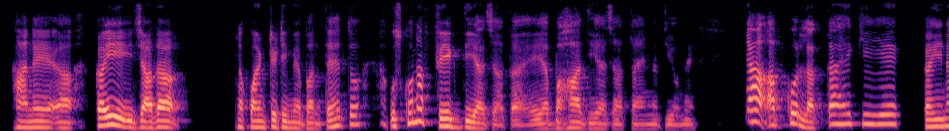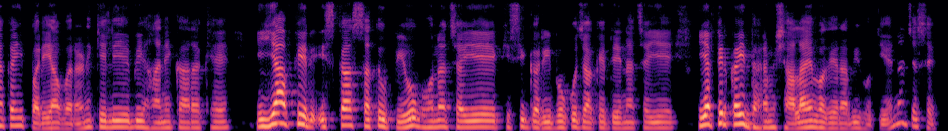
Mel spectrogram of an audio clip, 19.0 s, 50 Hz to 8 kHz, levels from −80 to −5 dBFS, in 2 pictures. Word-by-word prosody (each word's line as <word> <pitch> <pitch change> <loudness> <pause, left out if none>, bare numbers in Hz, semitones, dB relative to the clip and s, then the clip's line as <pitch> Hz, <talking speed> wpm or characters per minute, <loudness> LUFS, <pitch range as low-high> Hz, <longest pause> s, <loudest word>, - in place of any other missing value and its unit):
खाने 140 -1 +1
अ, 125 0 +1 0.3
कई 175 -4 +7
ज़्यादा 140 +1 +5 0.7
क्वांटिटी 145 0 +1
में 125 -2 -2
बनते 120 +3 -2
हैं, 170 +3 +1
तो 205 +2 -2 0.3
उसको 165 +8 +1
ना 275 +3 +5
फेंक 165 -4 +4
दिया 130 -5 +2
जाता 95 -1 -5
है 100 +2 -5
या 110 +1 -1
बहा 130 0 +1
दिया 115 -1 -4
जाता 105 0 -8
है 100 0 -9
नदियों 100 -1 -9
में। 100 0 -9
क्या 215 - -3
आपको 195 -1 +3
लगता 155 +7 +1
है 215 +1 +2
कि 220 0 -7
ये 210 0 +1 0.3
कहीं 155 +1 +3
न 170 - 0
कहीं 175 +1 -2
पर्यावरण 115 +1 -2
के 145 -2 0
लिए 145 0 0
भी 145 - +1
हानिकारक 130 0 -5
है? 135 0 -5 0.3
या 215 +10 +7
फिर 205 -7 +3
इसका 155 +5 0
सदुपयोग 160 -2 0
होना 140 +2 -1
चाहिए, 145 0 0
किसी 140 +2 -6
गरीबों 135 -2 -2
को 150 - -3
जा 135 -2 -2
के 130 +2 -7
देना 125 +1 -5
चाहिए 125 0 -5 0.3
या 200 +3 +7
फिर 230 -2 +3
कई 210 +1 +7
धर्मशालाएँ 135 -1 0
वगैरह 120 -4 -3
भी 125 +2 -6
होती 105 -3 -12
हैं 105 - -7
ना 230 +2 -6
जैसे, 155 -9 -7
140 Hz, 190 wpm, -24 LUFS, 125-160 Hz, 0.7 s, कई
